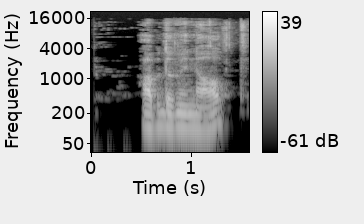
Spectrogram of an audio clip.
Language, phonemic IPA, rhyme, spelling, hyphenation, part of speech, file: Norwegian Bokmål, /abdɔmɪˈnɑːlt/, -ɑːlt, abdominalt, ab‧do‧min‧alt, adjective, NB - Pronunciation of Norwegian Bokmål «abdominalt».ogg
- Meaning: neuter singular of abdominal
